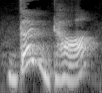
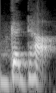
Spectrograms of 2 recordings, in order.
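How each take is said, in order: First: गड्ढा with a heavy aspirated dh; wrong pronunciation. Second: Said in the usual way. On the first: Shown as a demonstration. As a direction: say गड्ढा as gad-dhaa, rising. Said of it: "अशुद्ध रूप". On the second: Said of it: "इसका शुद्ध रूप".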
